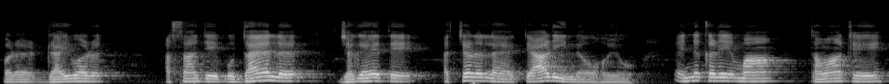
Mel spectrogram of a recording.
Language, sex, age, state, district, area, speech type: Sindhi, male, 45-60, Maharashtra, Thane, urban, spontaneous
